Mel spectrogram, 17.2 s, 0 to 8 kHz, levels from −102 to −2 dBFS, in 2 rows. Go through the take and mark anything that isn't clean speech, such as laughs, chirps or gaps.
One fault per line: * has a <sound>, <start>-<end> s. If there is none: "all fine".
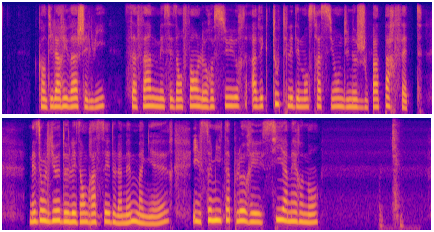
* has a dropout, 7.3-7.4 s
* has a sneeze, 16.1-17.0 s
